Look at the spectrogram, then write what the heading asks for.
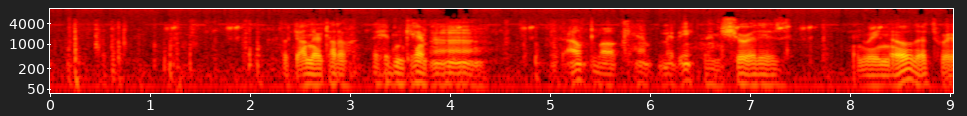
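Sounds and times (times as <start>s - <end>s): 
footsteps of two people on rough ground: 0.0s - 6.6s
speech: 2.5s - 4.5s, 5.2s - 9.0s.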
